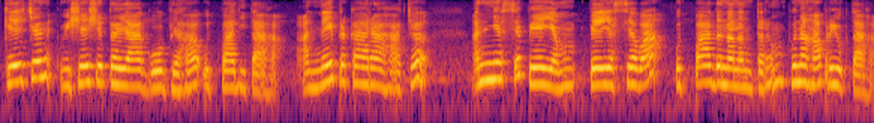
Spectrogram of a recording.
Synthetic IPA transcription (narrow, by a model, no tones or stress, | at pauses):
keːt͡ʃɐnʋiʃeːʃɐt̪ɐjaːɡoːbʱjɐɦɐ̆ʔut̪̚paːd̪it̪a̰ːɦɐ̰ | ɐ̰nːɐjpɾɐkaːɾaːɦaːt͡ʃɐ | ɐ̰njɐsjɐpeːjɐmpeːjɐsjɐʋaːut̪̚paːd̪ɐnɐnɐnt̪ɐɾɐmpunɐɦɐ̆pɾɐjukt̪aːɦɐ̰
